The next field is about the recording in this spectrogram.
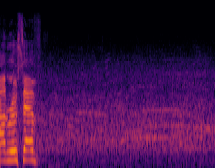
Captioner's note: crowd yelling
